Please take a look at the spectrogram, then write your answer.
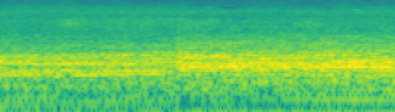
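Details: Automatic car in D: a loud droning, rumbling hum with a mid-pitched whine, which is not a wheel bearing but a more expensive component, likely differential bearing or gear.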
